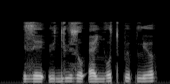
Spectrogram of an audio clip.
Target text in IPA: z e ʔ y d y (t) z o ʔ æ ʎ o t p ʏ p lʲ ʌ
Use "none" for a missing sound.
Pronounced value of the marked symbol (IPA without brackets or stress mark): none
